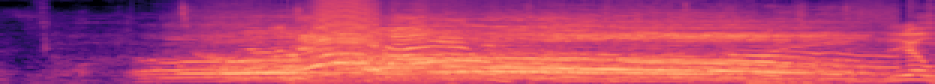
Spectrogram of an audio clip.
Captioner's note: groans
